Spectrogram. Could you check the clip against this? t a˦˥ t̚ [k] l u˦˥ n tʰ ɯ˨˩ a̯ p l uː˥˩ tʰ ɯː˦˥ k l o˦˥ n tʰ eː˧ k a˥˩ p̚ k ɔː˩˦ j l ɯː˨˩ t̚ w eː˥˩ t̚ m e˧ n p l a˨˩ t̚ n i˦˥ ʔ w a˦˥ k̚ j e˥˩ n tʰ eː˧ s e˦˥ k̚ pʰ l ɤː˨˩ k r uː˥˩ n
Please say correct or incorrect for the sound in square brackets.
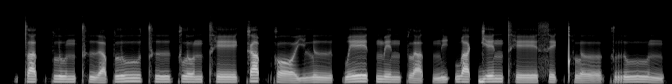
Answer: incorrect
